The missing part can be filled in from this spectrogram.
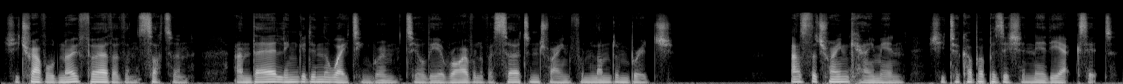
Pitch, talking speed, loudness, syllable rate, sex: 100 Hz, 190 wpm, -22 LUFS, 5.6 syllables/s, male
